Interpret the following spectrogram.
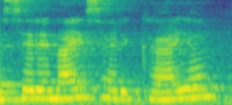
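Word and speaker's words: Serenay Sarıkaya: É com a Serenai Sar Sarecaia, eu não sei pronunciar o nome porque tem aquele sem o pinguinho. Eh, serenai Sarikaia.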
